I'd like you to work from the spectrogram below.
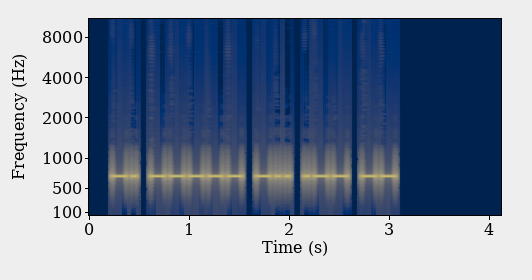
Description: Morse code, heard as a keyed tone, about 25 wpm, 700 Hz. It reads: N0DWM
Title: USA Call Signs - 5 Characters - 4x Character Spacing - 25wpm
